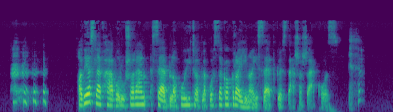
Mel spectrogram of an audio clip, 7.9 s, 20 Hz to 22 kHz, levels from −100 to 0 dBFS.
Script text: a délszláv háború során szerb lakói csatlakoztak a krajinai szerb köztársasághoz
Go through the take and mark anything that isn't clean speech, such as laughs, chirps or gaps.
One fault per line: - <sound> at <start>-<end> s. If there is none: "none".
- laugh at 0.2-1.0 s
- cough at 7.0-7.3 s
